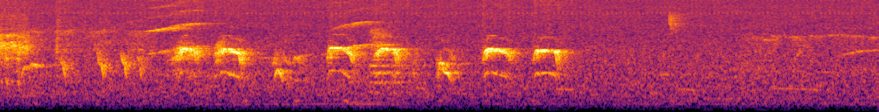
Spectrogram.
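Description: A bird calling in a quick run of about a dozen short notes, each rising and falling in pitch, which stops about four seconds in.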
